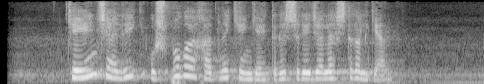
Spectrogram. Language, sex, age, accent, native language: Uzbek, female, 19-29, Farg'ona, Uzbek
